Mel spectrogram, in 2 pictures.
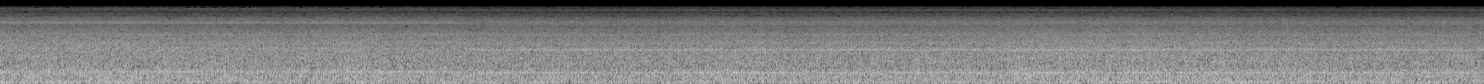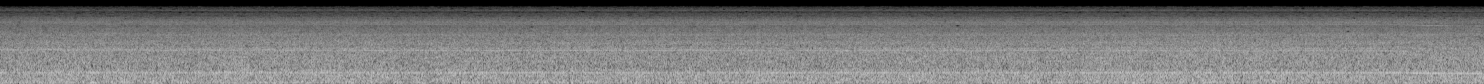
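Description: Wind rushes loudly past a small model aircraft in flight.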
